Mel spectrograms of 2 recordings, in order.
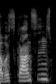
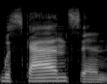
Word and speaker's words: Wisconsin: water fountain and yeah wisconsin's pronounced wisconsin not wisconsin as folks from others say yeah that's what they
